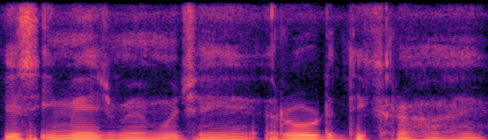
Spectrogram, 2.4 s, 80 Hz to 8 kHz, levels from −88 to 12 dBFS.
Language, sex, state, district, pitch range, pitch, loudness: Hindi, male, Arunachal Pradesh, Lower Dibang Valley, 115-125 Hz, 120 Hz, -16 LUFS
